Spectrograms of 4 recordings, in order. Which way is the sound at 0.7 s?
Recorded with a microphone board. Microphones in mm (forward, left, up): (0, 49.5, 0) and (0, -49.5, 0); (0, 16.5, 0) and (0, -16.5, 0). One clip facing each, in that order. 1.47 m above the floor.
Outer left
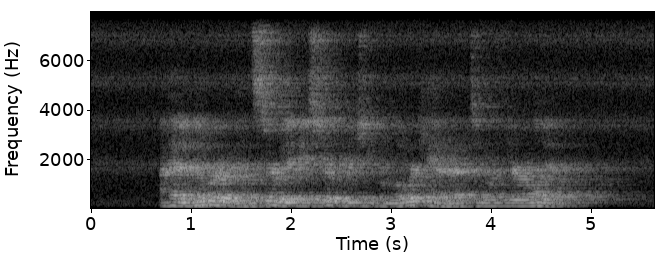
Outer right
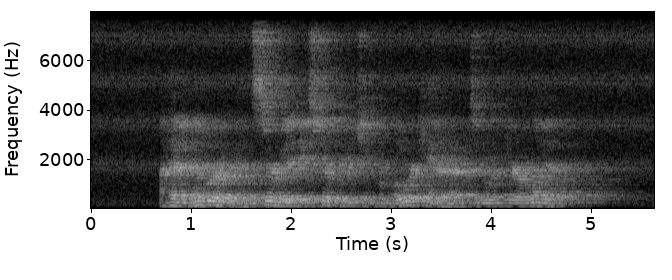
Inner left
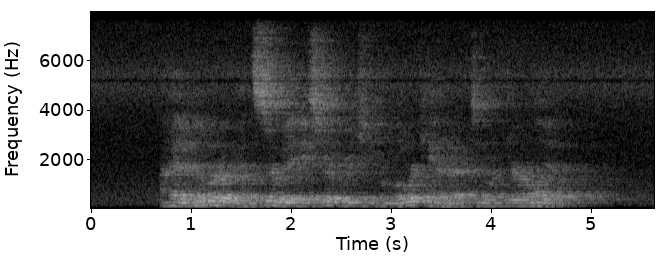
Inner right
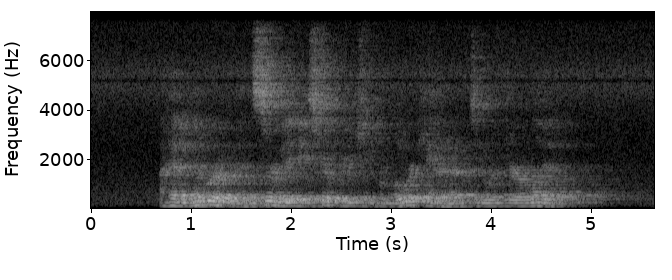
30° right (ahead or behind).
